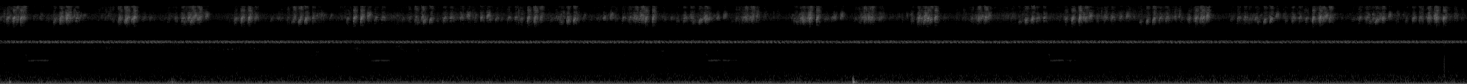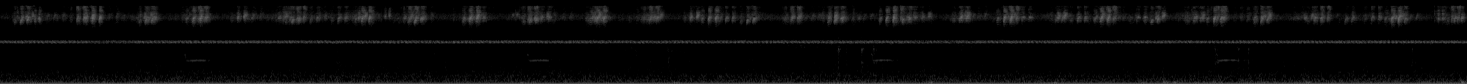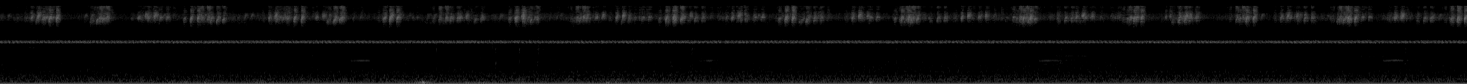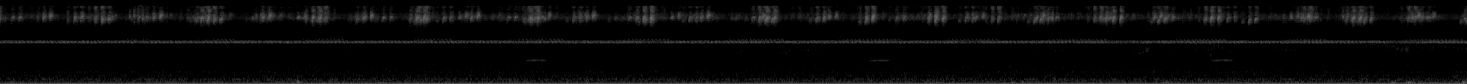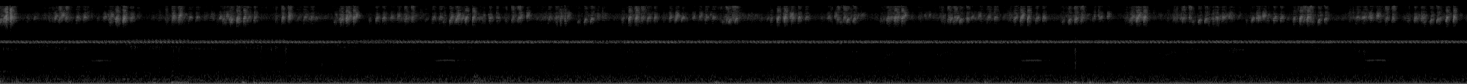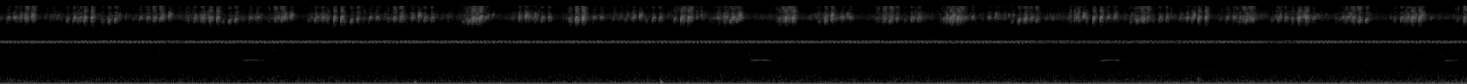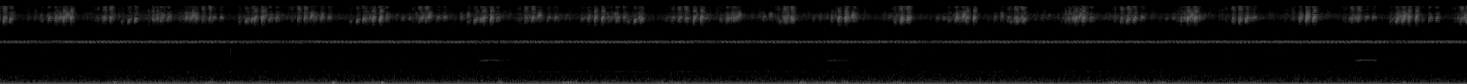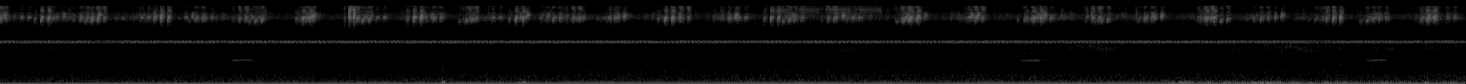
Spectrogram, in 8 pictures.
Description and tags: Ambience countryside night 01
Ambience, countryside, nature, night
